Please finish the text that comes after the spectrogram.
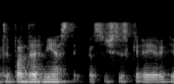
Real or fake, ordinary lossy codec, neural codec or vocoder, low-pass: fake; Opus, 64 kbps; codec, 16 kHz, 8 kbps, FunCodec, trained on LibriTTS, 25 frames a second; 7.2 kHz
